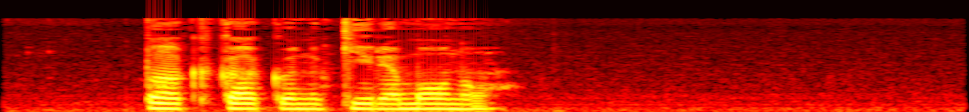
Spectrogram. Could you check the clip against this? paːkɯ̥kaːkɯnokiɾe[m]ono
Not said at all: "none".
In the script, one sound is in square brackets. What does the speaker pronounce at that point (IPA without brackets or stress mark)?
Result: m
